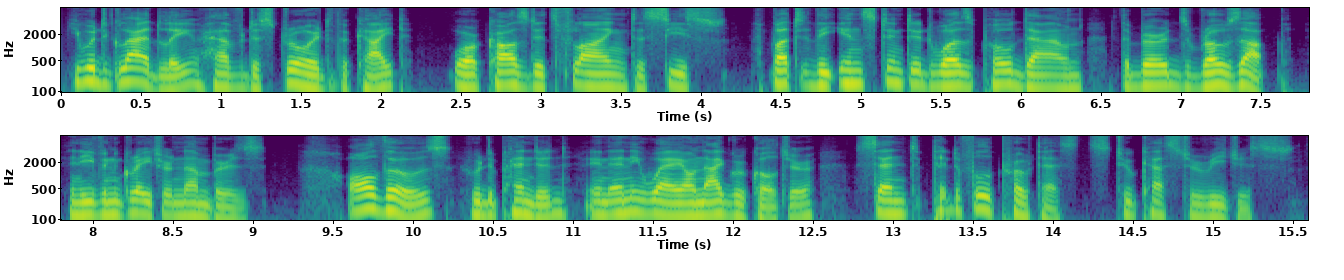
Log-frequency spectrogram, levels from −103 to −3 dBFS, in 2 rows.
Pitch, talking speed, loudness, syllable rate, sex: 125 Hz, 165 wpm, -18 LUFS, 4.8 syllables/s, male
